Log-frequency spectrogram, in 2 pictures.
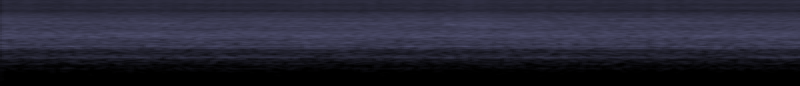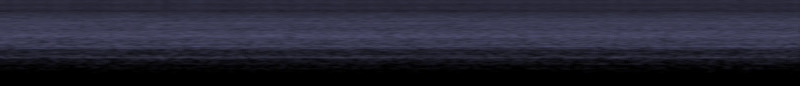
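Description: Steady hiss with a faint, constant hum: the background noise of a zoo webcam's microphone. The wrestling pandas make no distinct sound.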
